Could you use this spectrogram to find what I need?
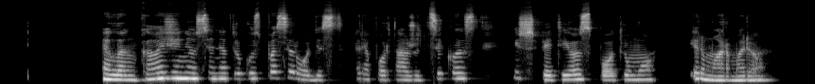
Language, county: Lithuanian, Klaipėda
